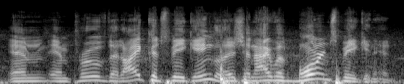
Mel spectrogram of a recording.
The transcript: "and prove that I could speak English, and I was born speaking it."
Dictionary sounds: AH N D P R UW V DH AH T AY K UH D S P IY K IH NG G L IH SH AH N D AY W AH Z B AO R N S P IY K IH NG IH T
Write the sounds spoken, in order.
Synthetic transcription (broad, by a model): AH N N P R UW V DH AH T AY K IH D S P IY K IH NG G L IH SH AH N AY W AH Z B AO R N S P IY K IH NG IH T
